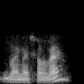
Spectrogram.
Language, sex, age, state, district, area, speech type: Bodo, male, 18-30, Assam, Kokrajhar, urban, conversation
